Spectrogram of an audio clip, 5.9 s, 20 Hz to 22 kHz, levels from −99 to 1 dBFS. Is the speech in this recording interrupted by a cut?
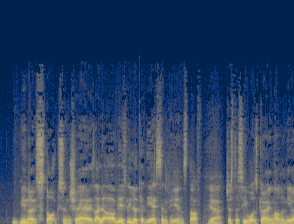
no; 0 cuts

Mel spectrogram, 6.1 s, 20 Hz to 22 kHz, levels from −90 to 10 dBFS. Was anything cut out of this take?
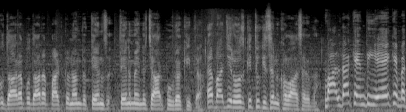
yes; 2 cuts; at 3.1 s, 4.8 s

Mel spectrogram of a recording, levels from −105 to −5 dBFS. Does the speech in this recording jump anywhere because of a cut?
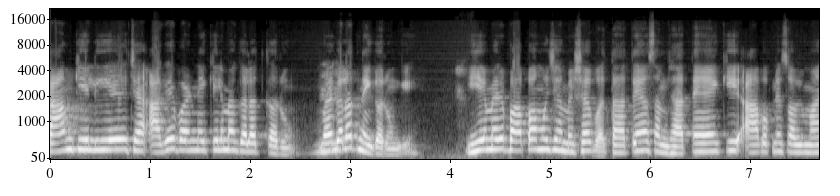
no; 0 cuts

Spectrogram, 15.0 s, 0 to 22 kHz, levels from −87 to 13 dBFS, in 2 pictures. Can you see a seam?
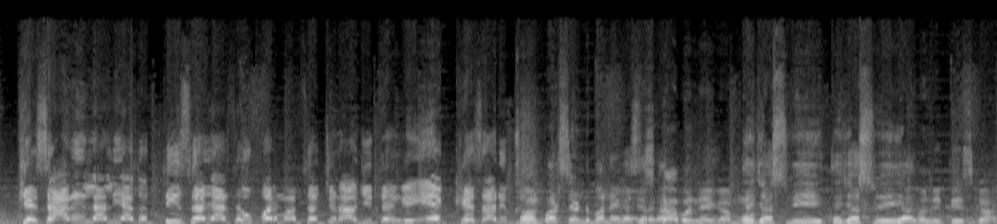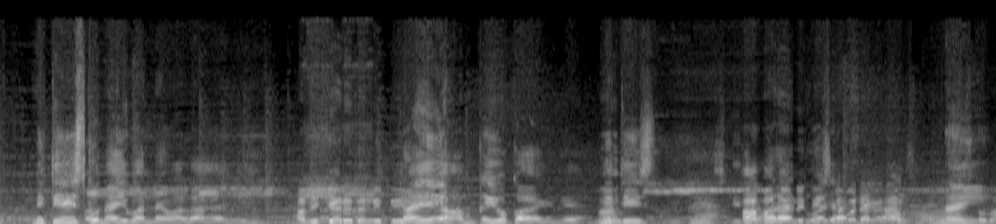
yes; 1 cut; at 3.8 s

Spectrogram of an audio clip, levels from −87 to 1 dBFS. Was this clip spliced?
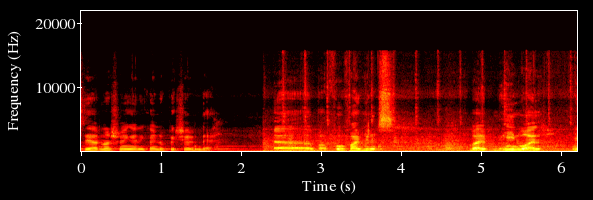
yes; 1 cut; at 2.3 s

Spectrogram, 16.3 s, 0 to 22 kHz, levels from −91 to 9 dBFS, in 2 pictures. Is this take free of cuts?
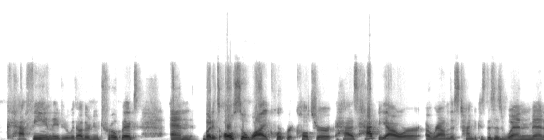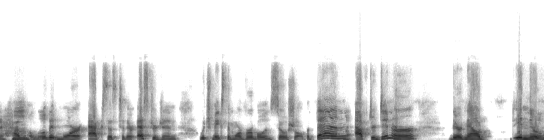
yes; 0 cuts

